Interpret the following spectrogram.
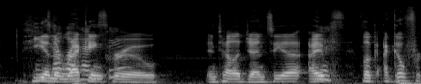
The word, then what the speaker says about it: Intelligentsia: and The Wrecking Crew Intelligentsia I look I go for coffee I'm still I know it's pronounced like the coffee place I was saying before I was like intelligence every time okay yes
